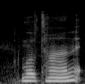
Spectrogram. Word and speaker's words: Multan: Multan.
